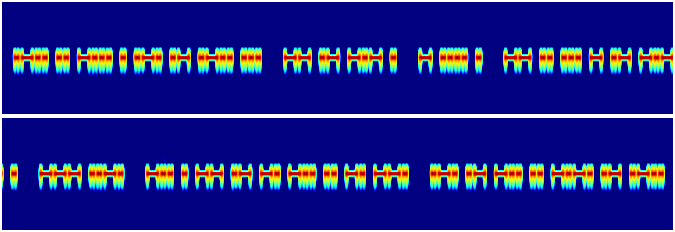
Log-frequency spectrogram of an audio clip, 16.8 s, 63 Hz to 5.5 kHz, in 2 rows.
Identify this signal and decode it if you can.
Morse code, heard as a keyed tone, about 27 wpm, 600 Hz. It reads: LIBERALS MAKE THE MISTAKE OF DEMANDING RADICAL
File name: Never 0027wpm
